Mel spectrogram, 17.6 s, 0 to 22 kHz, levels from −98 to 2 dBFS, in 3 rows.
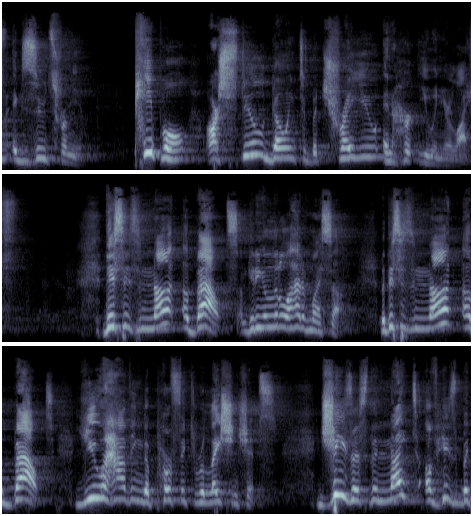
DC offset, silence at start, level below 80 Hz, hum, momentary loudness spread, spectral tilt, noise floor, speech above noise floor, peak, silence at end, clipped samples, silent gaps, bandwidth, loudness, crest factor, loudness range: under 0.1%; 0 s; -70 dBFS; none; 18 LU; -2 dB/octave; -81 dBFS; 48 dB; -10 dBFS; 0 s; under 0.1%; none; 17 kHz; -32 LUFS; 24 dB; 7 LU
